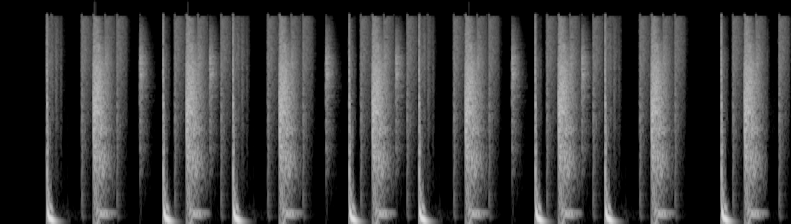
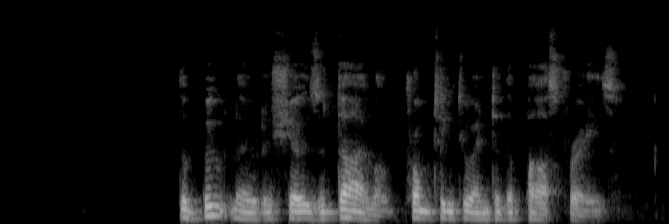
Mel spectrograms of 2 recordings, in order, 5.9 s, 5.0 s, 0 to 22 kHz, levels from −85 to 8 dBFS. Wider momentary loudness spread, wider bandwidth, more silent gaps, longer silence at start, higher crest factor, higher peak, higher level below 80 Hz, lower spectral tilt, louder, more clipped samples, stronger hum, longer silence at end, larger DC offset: second, 6 LU vs 9 LU; first, 17.5 kHz vs 11.5 kHz; neither; second, 0.35 s vs 1.35 s; about the same, 16 dB vs 20 dB; first, 0 dBFS vs -10 dBFS; first, -28 dBFS vs -70 dBFS; second, -2.5 dB/octave vs -7 dB/octave; first, -13 LUFS vs -29 LUFS; neither; neither; second, 0 s vs 0.4 s; neither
